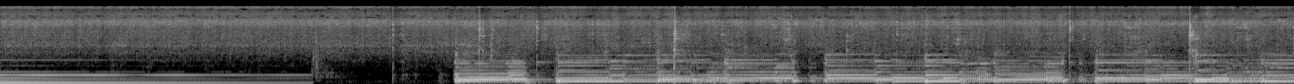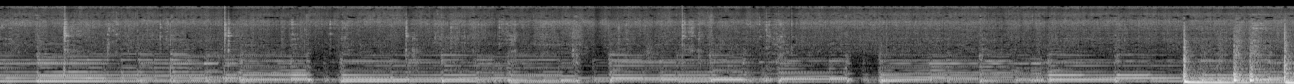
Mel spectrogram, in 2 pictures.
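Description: Carrot strips and vegetables sizzling in hot oil in a wok, stirred with a spatula that scrapes now and then; the sizzle gets louder near the end as sliced green beans go in. Background music plays over it from a few seconds in.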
